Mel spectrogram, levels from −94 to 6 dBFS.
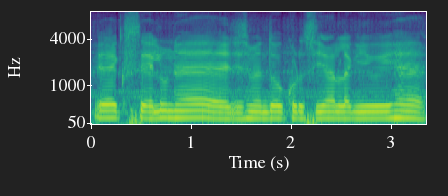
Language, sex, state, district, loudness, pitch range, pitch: Hindi, male, Jharkhand, Deoghar, -11 LUFS, 130-140 Hz, 130 Hz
